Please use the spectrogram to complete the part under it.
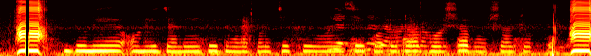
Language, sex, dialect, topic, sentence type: Bengali, female, Rajbangshi, banking, question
